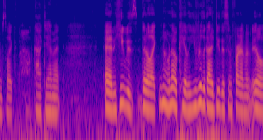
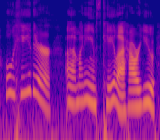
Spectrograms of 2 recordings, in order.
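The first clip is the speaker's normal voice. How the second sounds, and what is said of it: South Dakota accent. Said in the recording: “you must be from South Dakota”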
